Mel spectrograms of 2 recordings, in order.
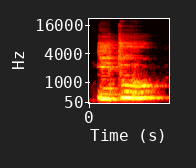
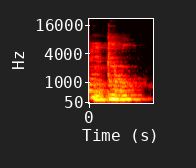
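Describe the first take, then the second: First: Ituru said loudly with an r sound; correct Obio word. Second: Ntulu cited loudly, with an l sound; wrong dialect word. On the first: Teacher giving Obio people the word for nail, correct word Ituru. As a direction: present Ituru firmly as the proper word. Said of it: "in the Obio dialect is". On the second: Teacher correcting Obio people on nail, wrong word Ntulu. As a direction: reject Ntulu as the mistaken form. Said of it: "not Ntulu". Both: Shown as a demonstration.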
